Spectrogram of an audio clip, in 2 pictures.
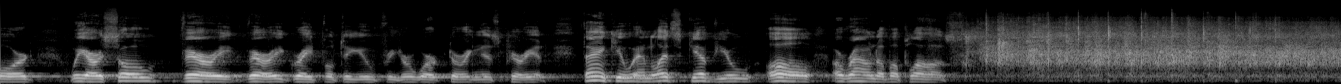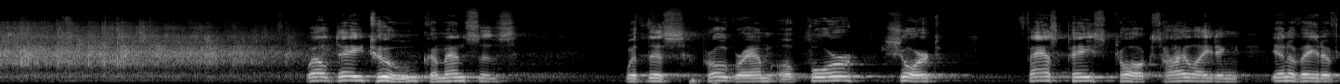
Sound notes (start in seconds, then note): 15.3 applause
